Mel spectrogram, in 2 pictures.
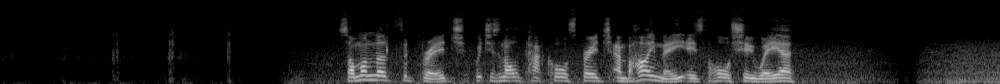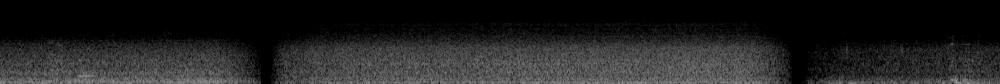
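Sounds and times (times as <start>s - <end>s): water rushing over a weir: 12.8s - 17.9s.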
